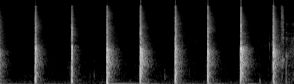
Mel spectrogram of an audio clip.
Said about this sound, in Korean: 정말 진심으로 말씀드리는데 박수 쳐드리고 싶어요.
